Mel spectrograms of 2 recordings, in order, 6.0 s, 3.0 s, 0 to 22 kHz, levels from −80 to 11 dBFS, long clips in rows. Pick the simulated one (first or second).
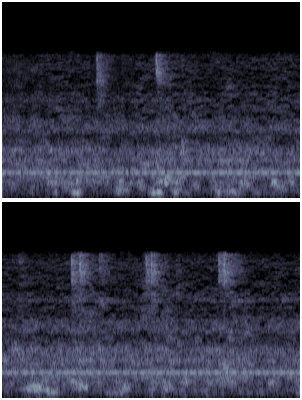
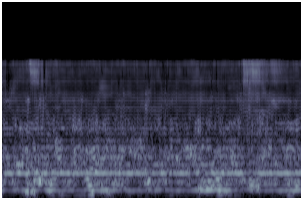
second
